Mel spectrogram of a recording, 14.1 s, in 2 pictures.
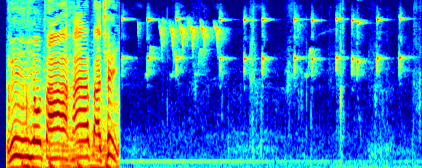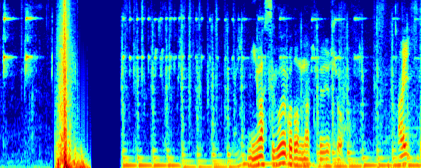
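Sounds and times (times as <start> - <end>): bird chirping: 2.0 - 7.9, 9.1 - 14.0.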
